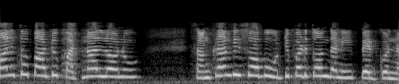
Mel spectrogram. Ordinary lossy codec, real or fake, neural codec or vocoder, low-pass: AAC, 32 kbps; real; none; 7.2 kHz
